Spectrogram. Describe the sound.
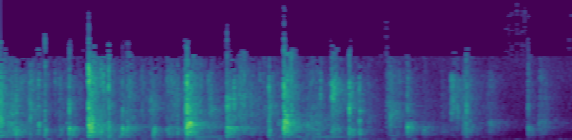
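An audience applauds a guest with a dense, steady patter of clapping for about three seconds, with a few voices cheering or calling out underneath.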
